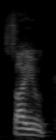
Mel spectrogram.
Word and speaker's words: Sioux: and then he went Sioux. – Yeah, that's a bit of a giveaway, mate, isn't it? It's not pronounced how it's spelt.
